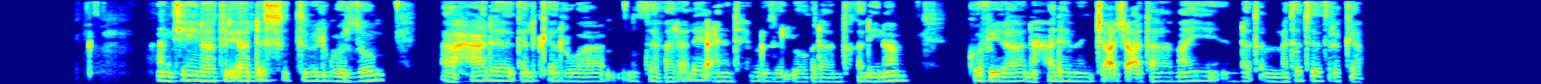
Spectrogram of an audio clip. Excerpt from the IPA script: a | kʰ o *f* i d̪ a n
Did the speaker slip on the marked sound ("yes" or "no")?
no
